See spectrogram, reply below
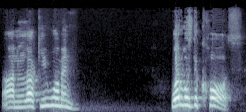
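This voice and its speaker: A man playing a slow, solemn chorus leader. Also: high voice, warm tone, dull audio. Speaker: actor in a dramatic reading. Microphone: video call.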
